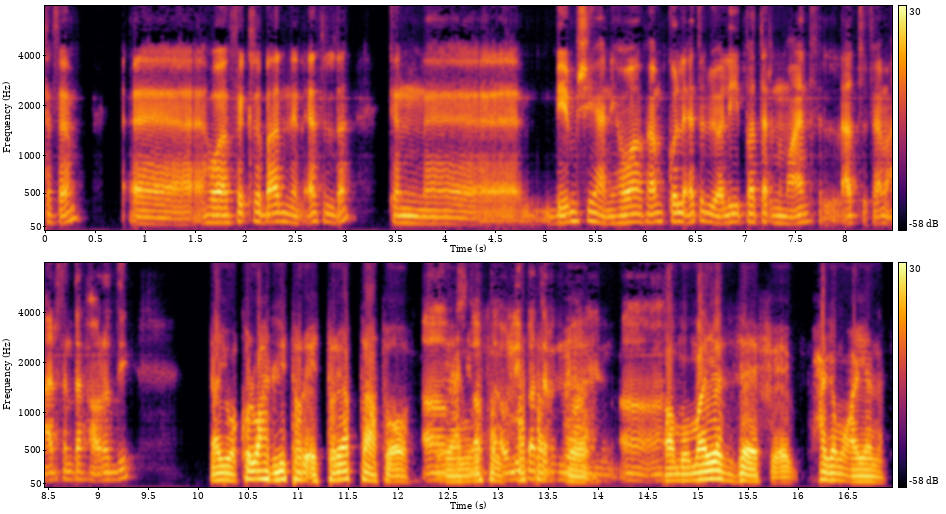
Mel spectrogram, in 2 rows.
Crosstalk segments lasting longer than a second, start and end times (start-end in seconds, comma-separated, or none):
12.2-14.0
